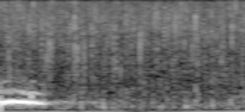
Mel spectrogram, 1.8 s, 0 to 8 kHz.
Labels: {"label": "biophony", "recorder": "SoundTrap 300"}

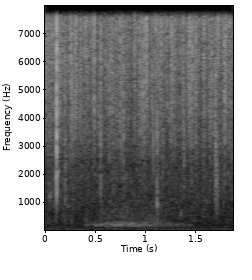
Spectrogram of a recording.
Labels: {"label": "biophony, growl", "recorder": "SoundTrap 600 or HydroMoth"}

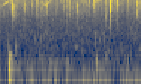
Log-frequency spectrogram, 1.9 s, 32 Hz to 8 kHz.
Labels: {"label": "biophony, dolphin", "recorder": "SoundTrap 500"}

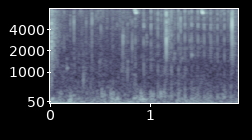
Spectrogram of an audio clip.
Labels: {"label": "biophony, dolphin", "recorder": "SoundTrap 500"}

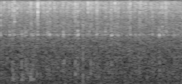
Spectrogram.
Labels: {"label": "ambient", "recorder": "HydroMoth"}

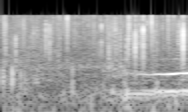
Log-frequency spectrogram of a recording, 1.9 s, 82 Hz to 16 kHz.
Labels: {"label": "biophony", "recorder": "SoundTrap 300"}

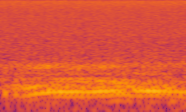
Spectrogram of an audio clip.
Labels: {"label": "anthrophony, boat engine", "recorder": "HydroMoth"}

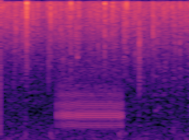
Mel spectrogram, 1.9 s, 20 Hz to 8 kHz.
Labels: {"label": "biophony, croak", "recorder": "SoundTrap 500"}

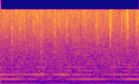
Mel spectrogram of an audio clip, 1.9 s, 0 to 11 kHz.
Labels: {"label": "biophony, midshipman", "recorder": "SoundTrap 500"}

